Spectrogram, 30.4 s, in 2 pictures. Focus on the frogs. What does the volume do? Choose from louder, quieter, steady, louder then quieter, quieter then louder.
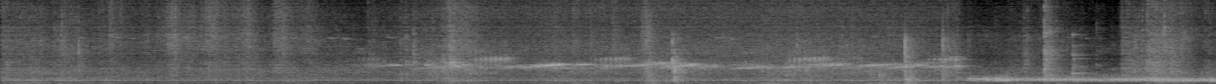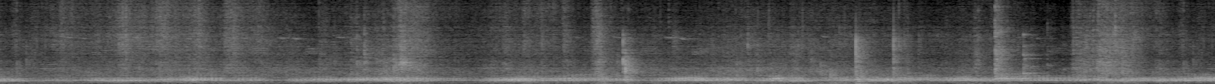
steady.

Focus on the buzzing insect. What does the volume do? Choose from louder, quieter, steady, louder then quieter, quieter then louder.
steady.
